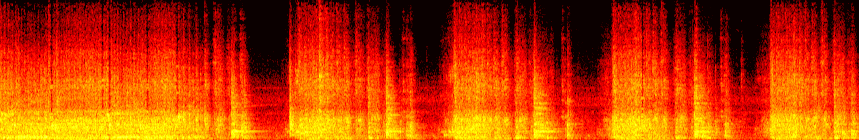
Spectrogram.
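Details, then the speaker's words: Suzuki Fury two-stroke snowmobile engine on fresh fuel and choke, ignition suspected: bursts into a raspy run, then dies away about every second and a half, catching and stumbling repeatedly; rough running, problem still present. "it's enough a robic for now so I think we've successfully determined that the problem still [Music] exist"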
